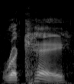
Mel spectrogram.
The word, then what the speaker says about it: Raquet: Facing the left-hander Raquet, spelled like racket.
